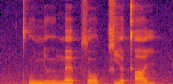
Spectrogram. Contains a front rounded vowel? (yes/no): no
